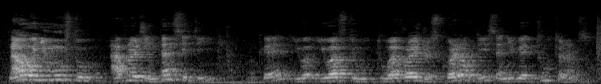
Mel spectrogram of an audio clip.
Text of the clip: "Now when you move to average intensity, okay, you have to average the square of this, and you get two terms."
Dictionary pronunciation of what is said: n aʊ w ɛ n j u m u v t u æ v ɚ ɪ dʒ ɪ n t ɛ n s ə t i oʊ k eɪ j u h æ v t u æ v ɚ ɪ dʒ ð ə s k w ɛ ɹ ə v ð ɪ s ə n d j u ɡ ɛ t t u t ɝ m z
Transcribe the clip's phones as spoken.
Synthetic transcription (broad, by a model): n aʊ w ɛ n j u m u v t u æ v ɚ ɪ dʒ ɪ n t ɛ n s ə t i oʊ k eɪ j u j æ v t u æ v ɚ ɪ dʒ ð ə s k w ɛ ɹ ə v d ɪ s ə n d j u ɡ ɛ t t u t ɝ m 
